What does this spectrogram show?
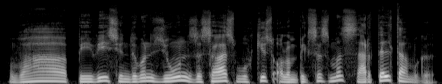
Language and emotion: Kashmiri, surprised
